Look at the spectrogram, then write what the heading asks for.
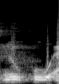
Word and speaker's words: NoopooH: For the benefit of the listening audience and the reading public likewise, the name NoopooH is spelled N-O-O-P-O-O-H and pronounced Noopoo. The H is silent and capitalized.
